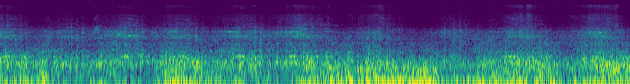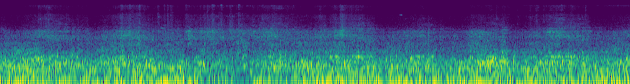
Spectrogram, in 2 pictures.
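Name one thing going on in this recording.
Steel wheels clatter and squeal rhythmically on the rails.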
